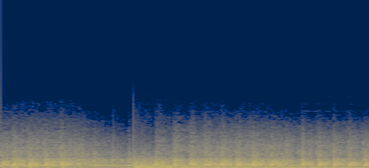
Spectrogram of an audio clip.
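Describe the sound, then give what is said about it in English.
Rapid bursts of automatic rifle fire from men pouring out of the back of an armored truck crackle through a dense, noisy din, the shots blurring together in a steady, chaotic stream after a brief lull at the start. “Men with automatic rifles pour from the back of the armored truck.”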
